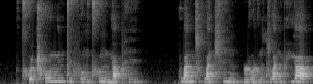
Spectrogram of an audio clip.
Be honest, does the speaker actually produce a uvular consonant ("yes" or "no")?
no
